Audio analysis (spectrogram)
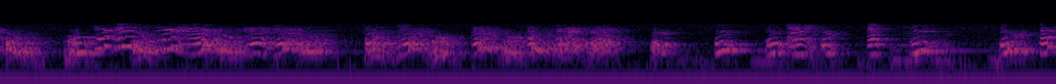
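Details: Several Basset Hounds lying asleep together and complaining to one another: dense, overlapping groaning and whining vocalisations with rising and falling moans and short yips, continuous throughout, one kennel dog a white and lemon female.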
